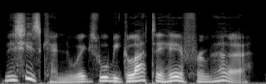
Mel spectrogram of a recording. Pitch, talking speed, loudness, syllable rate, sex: 140 Hz, 205 wpm, -17 LUFS, 4.0 syllables/s, male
